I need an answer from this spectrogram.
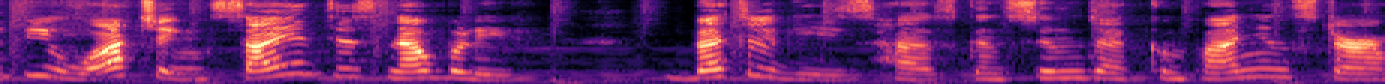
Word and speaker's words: Betelgeuse: I'm sorry, this is how it's pronounced, Betelgeuse. There's a G in it, juice. So it's not juice like fruit juice.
